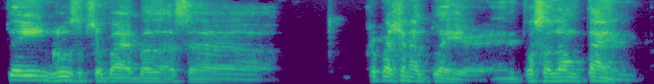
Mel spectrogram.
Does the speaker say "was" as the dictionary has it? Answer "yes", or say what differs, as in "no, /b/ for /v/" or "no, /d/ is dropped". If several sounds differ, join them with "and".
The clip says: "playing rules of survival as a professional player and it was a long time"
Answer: no, /s/ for /z/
